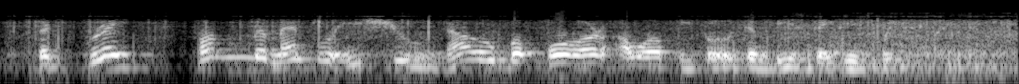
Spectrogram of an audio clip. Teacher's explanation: he had a bit of a high-pitched voice, and he spoke with that very notable upper-class accent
